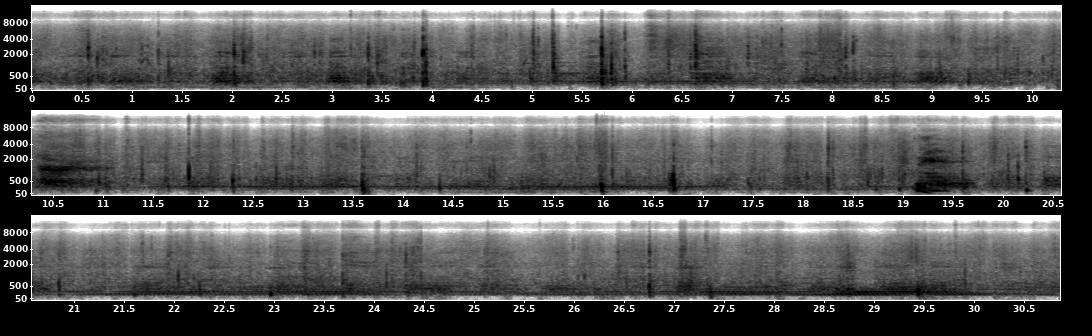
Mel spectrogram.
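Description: Footsteps on a dirt trail with the clicks and knocks of a mountain bike being pushed uphill on foot, with two louder breaths or grunts from the rider about ten and nineteen seconds in. A low steady hum sets in about a third of the way through.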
